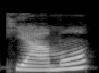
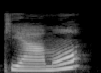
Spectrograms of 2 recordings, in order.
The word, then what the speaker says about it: chiamo: So, in Italian, that would be mi chiamo Claudia. Mi chiamo Claudia. Always remember that CH in Italian always corresponds to the sound K.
